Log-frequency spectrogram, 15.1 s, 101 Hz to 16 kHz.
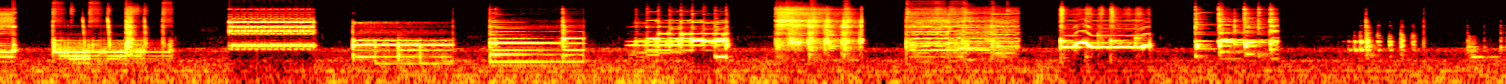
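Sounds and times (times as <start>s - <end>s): phone electronic melodies and chimes: 3.6s - 7.4s.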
